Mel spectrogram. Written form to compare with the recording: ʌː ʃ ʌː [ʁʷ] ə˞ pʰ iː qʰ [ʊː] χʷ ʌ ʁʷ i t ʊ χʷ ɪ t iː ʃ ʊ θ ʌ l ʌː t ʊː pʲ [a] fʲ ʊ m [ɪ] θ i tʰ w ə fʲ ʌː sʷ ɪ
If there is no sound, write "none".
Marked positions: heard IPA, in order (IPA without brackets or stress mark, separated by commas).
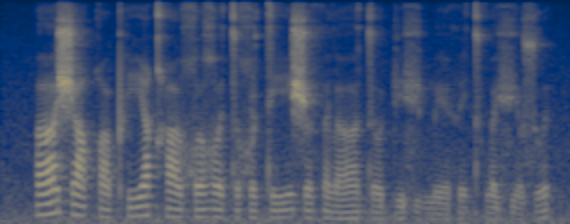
qʷ, ʊː, ə, ɪː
